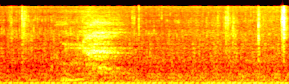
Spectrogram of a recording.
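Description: Boat's outboard motor running at trolling speed, a steady low hum, with a short faint breathy sound a little past the middle.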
